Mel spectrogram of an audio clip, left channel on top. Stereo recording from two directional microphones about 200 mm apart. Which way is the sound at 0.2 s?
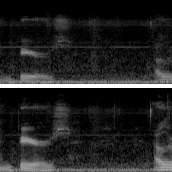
40° right (ahead or behind).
